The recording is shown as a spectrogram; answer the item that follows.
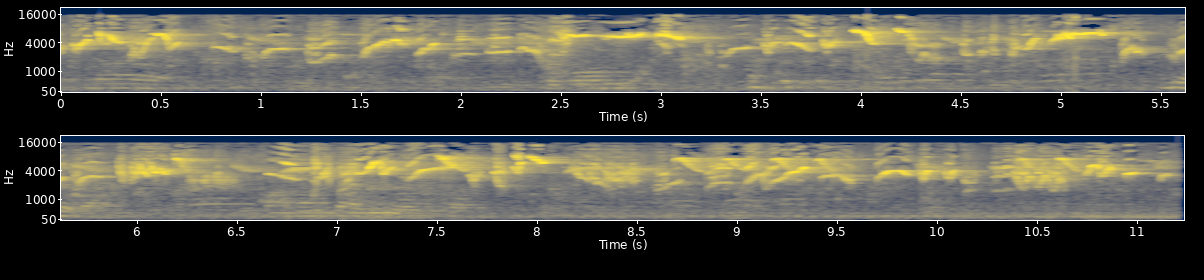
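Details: A canary's extended master song for training other birds: a long, unbroken, high-pitched warble of rapid chirps, rolling trills and sweeping whistles that rises and falls in intensity throughout.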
